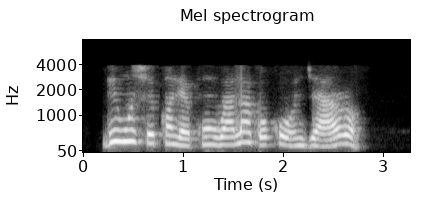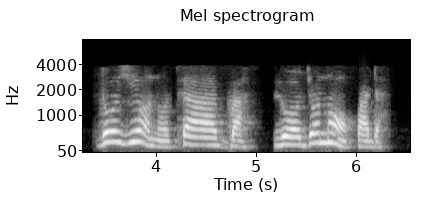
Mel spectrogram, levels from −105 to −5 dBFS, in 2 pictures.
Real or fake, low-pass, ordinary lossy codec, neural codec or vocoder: fake; 7.2 kHz; AAC, 16 kbps; codec, 44.1 kHz, 7.8 kbps, DAC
